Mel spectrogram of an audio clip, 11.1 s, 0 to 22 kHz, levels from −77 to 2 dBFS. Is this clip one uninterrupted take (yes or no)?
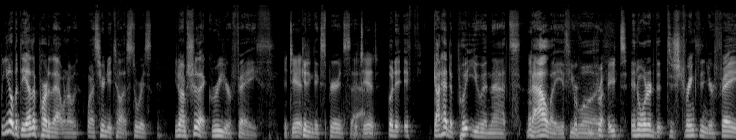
yes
